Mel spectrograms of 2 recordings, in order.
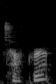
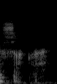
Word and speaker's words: chakra: You can say chakra or chakra.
